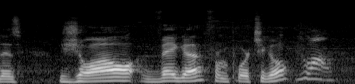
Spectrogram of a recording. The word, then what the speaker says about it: João: João. Joao, gotta say it right.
